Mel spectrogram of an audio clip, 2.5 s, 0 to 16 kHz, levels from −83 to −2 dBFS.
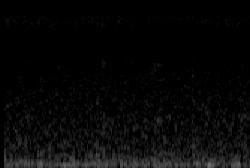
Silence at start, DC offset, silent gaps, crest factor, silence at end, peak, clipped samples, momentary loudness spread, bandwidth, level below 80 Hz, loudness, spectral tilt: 0.05 s; under 0.1%; none; 16 dB; 0 s; -44 dBFS; under 0.1%; 2 LU; 11.5 kHz; -64 dBFS; -60 LUFS; -4 dB/octave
